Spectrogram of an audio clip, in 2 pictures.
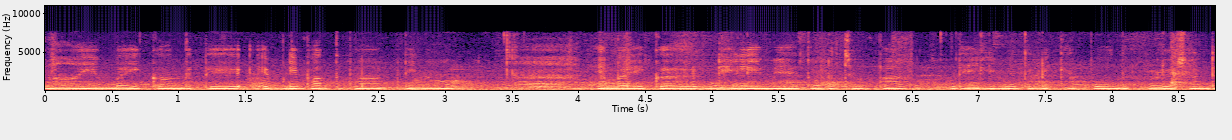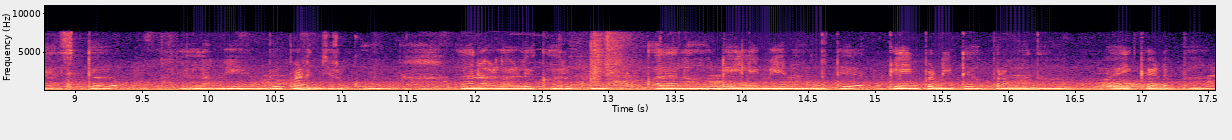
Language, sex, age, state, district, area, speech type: Tamil, female, 18-30, Tamil Nadu, Tiruvarur, rural, spontaneous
